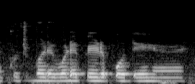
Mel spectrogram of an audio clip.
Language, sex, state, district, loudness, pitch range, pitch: Hindi, male, Uttar Pradesh, Shamli, -15 LUFS, 160-170 Hz, 165 Hz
